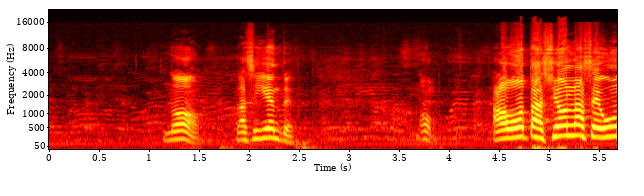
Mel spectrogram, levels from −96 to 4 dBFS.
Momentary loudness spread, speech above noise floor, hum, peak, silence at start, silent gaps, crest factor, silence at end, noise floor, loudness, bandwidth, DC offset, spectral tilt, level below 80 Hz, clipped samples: 23 LU; 36 dB; none; -6 dBFS; 1.15 s; none; 14 dB; 0 s; -52 dBFS; -16 LUFS; 17 kHz; under 0.1%; -2.5 dB/octave; -54 dBFS; under 0.1%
